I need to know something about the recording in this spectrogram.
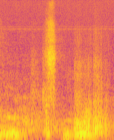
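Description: Room sound of a meeting chamber: a faint, indistinct murmur of voices, with one short hiss about a second in.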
